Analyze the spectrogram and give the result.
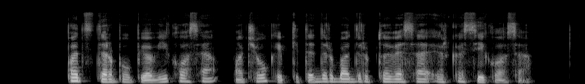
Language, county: Lithuanian, Alytus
